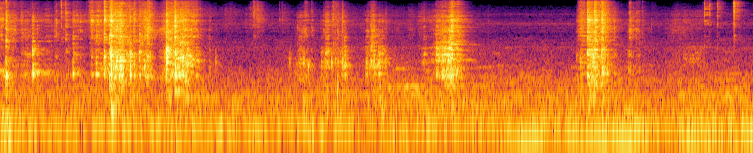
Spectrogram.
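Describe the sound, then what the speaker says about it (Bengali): Fish heads are added to a pan of tempered spices for Bengali shukto, cooked on low to medium heat, producing a few soft, quiet clatters and scrapes of utensil and pan. "এবারে আমি মাছের মাথাগুলো দিয়ে দেবো।"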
